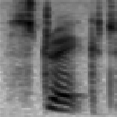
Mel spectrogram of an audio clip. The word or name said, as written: strict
